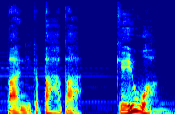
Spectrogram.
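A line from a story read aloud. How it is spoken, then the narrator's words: Cold. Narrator (Chinese): 陈静一冷冷的说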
